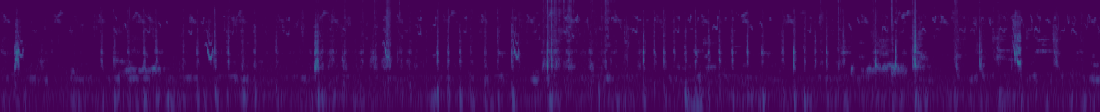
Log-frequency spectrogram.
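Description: A francolin hen clucking low now and then while her chicks peep in small high chirps, among scattered sharp clicks.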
